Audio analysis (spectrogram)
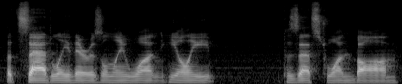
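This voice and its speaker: A man narrating his own gameplay as a solemn, theatrical dramatic reading, with pauses and small slips. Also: low voice, monotone, clear, resonant tone. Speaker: game streamer narrating play. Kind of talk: mock-dramatic storybook narration over gameplay.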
